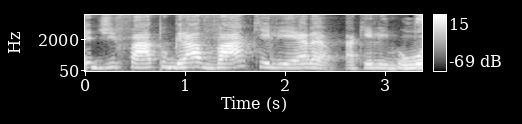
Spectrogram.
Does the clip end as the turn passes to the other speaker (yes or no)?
yes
